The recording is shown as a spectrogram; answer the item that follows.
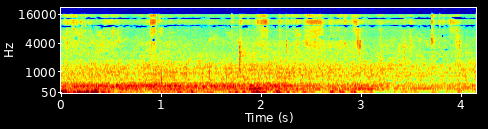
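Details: Bees buzzing during a honey harvest, a steady low hum with wingbeat drone and some handling knocks and rustles nearby.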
